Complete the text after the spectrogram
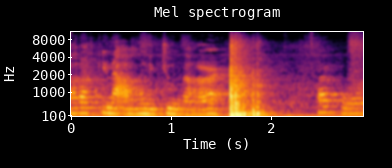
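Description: A metal pot lid clanks.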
